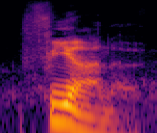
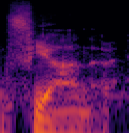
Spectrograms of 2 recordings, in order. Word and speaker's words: Fiano: Its name is Fiano. Now, that's the number one step. It's really easy to pronounce.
